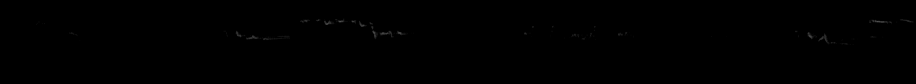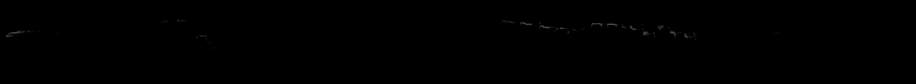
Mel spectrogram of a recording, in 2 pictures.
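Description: Faint birdsong: a small bird's high chirps and quick falling trills, in short phrases every couple of seconds.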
